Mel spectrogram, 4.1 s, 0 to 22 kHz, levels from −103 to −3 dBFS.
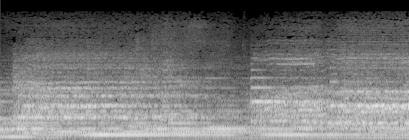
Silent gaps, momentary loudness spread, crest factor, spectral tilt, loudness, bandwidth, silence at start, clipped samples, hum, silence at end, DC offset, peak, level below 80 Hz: none; 4 LU; 14 dB; -7.5 dB/octave; -20 LUFS; 12 kHz; 0 s; under 0.1%; none; 0 s; under 0.1%; -4 dBFS; -40 dBFS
